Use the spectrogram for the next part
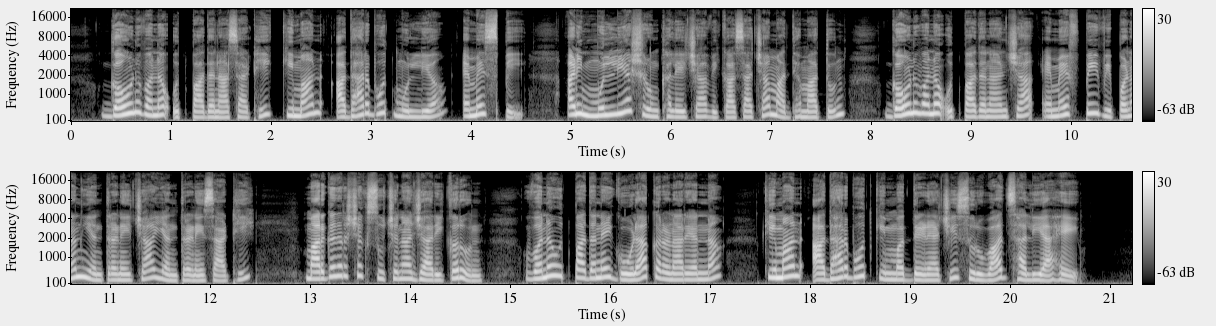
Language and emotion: Marathi, neutral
